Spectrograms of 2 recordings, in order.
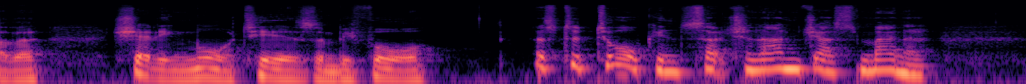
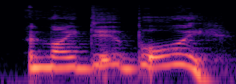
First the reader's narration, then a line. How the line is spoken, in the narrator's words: cried my mother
